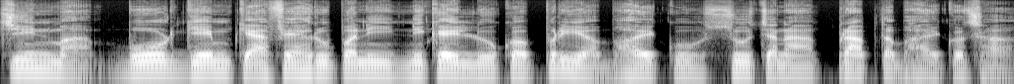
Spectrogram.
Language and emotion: Nepali, neutral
